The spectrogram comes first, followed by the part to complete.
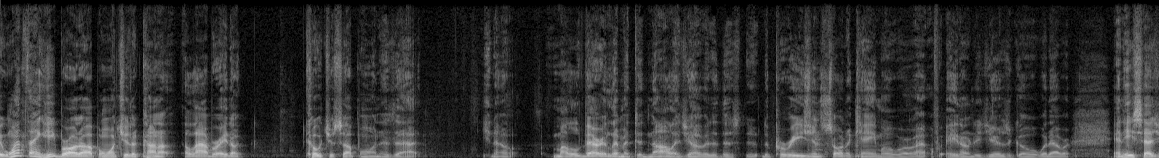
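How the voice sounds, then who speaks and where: A male podcast host with a deep voice and a gravelly rasp. He talks in a loose, conversational way, retells stories, and invites his guest to explain. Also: fairly bright tone. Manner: conversational, asks guest to elaborate. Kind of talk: casual interview chat.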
